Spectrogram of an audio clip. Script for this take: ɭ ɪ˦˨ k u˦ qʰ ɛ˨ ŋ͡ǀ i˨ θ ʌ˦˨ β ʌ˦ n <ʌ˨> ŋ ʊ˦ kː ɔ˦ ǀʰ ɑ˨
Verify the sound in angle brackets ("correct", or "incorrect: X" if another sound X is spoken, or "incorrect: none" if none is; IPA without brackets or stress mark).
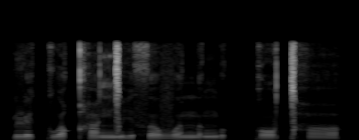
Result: correct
